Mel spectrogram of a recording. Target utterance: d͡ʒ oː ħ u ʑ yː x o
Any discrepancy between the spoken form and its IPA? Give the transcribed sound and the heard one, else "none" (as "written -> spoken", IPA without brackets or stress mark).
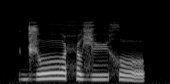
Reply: none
